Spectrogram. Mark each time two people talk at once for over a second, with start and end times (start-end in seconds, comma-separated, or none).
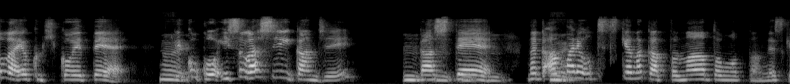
4.2-5.8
